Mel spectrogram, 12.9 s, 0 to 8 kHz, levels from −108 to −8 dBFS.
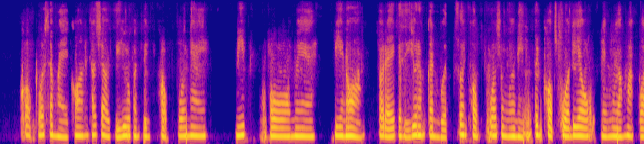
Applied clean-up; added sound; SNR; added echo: neural mask model Resemble Enhance denoiser.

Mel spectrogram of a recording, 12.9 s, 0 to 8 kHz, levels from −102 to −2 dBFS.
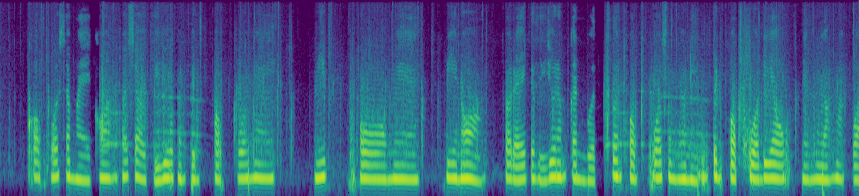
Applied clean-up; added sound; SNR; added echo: neural mask model RNNoise.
